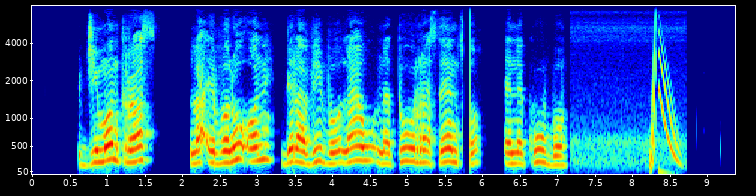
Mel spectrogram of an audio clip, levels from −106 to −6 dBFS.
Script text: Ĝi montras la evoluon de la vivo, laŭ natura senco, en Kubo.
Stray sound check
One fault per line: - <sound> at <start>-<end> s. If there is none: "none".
- dropout at 5.7-5.8 s
- chirp at 8.2-8.7 s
